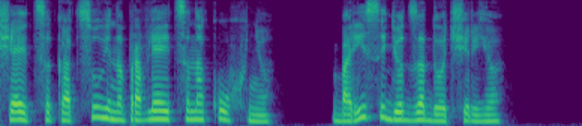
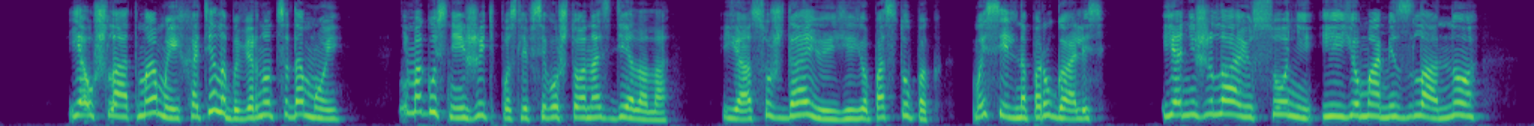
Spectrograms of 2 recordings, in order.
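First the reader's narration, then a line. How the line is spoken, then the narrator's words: Deliberately loud. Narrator (Russian): Лена будто нарочито громко произносит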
